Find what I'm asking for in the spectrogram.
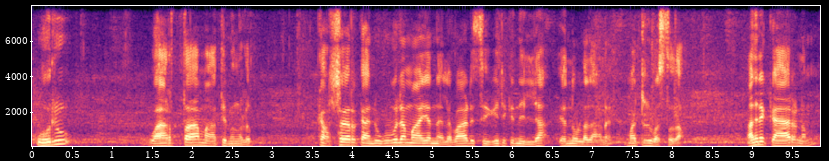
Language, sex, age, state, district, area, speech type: Malayalam, male, 60+, Kerala, Idukki, rural, spontaneous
